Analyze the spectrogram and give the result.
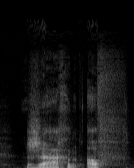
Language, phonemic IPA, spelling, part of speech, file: Dutch, /ˈzaɣə(n) ˈɑf/, zagen af, verb, Nl-zagen af.ogg
- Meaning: inflection of afzien: 1. plural past indicative 2. plural past subjunctive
